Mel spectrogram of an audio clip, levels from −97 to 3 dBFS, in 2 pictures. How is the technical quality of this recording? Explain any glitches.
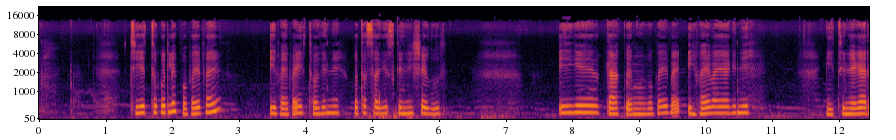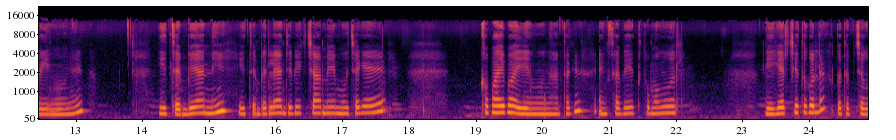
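The recording is technically compromised: the speech is dull and granular throughout, with two brief bursts of burbling damage.

Throughout, upper frequencies sound missing and the speech gurgles, likely MP2 compression starving sub-bands of bits at a low rate around 80 kbps; unlike burbling, this damage is steady.

From 4.93 to 5.11 s, and again at 20.04 s, DAB burbling adds short blips of noise in single sub-bands as a small fraction of bit errors corrupt the audio data for a few frames.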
